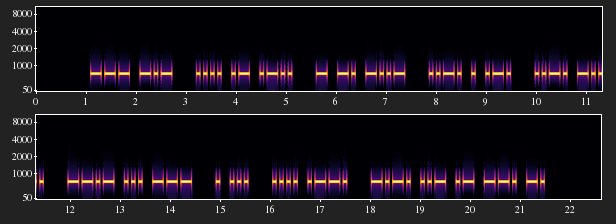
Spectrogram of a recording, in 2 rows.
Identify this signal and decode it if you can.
Morse code, heard as a keyed tone, about 17 wpm, 700 Hz. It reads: OK HAL TNX FER FB QSO ES HP CUAGN
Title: Practice QSO - Exchange 4 - Ending - 17wpm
